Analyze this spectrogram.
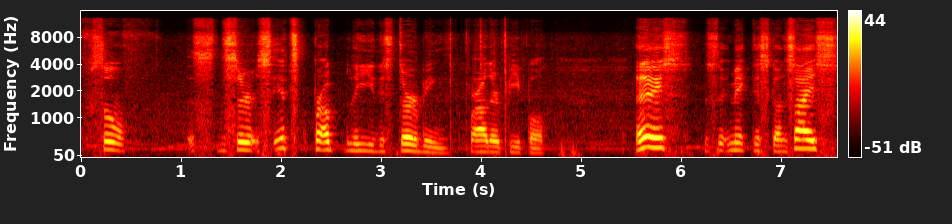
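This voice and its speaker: Very slow delivery with long, frequent pauses and lively intonation. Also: man, high pitch for a man. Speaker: card game YouTuber. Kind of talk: deck profile tutorial. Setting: at home, filming a playmat on a tripod. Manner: halting, with fillers and repeats.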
